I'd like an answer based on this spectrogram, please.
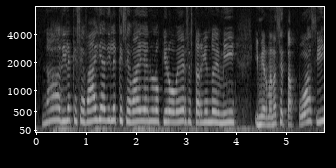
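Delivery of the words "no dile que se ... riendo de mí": high, frantic, terrified screaming. Recounting someone hiding behind the curtains, the speaker retells a terrified scream. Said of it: "y empezó a gritar".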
